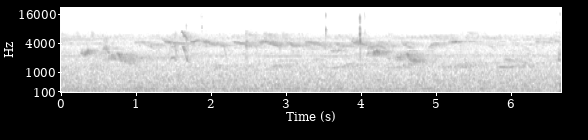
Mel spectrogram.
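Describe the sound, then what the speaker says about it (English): Several different birds sing outdoors at a distance, with faint chirps and short trills rising over a steady background hiss. "here I hear the sounds of different birds"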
